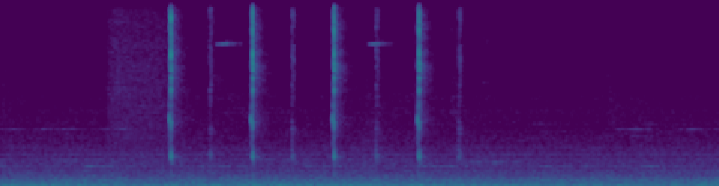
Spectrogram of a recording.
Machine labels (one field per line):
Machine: valve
